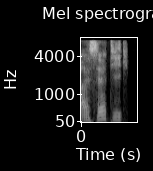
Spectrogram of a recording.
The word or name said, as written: ascetique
